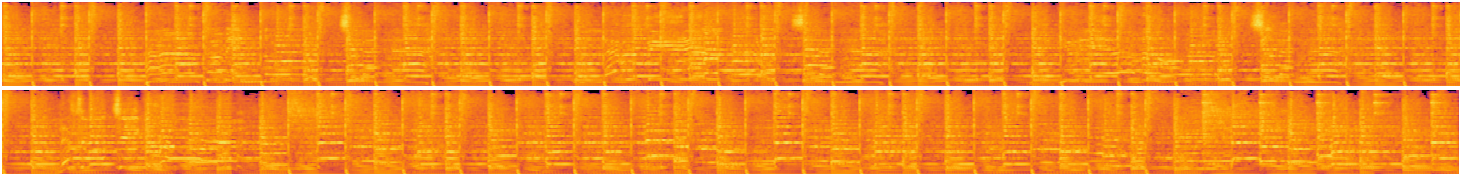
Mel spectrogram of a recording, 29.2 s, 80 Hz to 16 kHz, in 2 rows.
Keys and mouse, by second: 0.4 click, 0.7 middle click, 3.2 middle click, 5.2 s, 6.9 click, 7.5 middle click, 8.4 click, 9.8 g, 10.9 right click, 12.2 right click, 13.3 middle click, 14.3 click, 15.0 Tab, 15.4 click, 17.9 shift+click, 21.9 click, 24.0 click.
